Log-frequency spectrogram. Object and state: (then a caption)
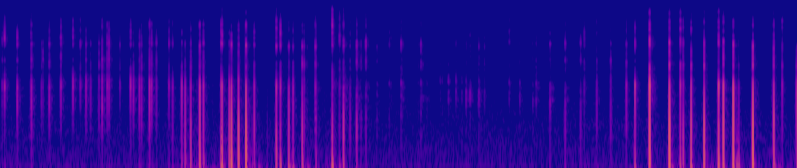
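Acrylic surface. An acrylic object is tapped in quick, dry, clicky bursts, each tap dying away almost instantly. The tapping is dense at first, thins to soft, sparse taps in the middle, and then picks up again with sharper, louder strikes toward the end.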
